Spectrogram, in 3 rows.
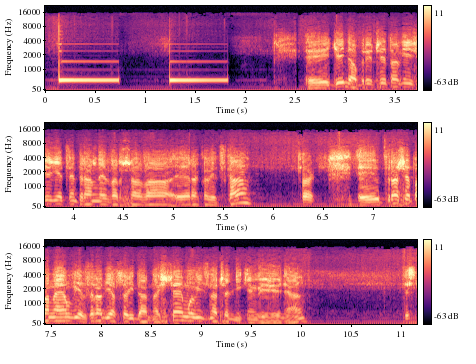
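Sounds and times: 
telephone line beeps as a call is placed: 0.1 - 1.9
speech: 2.6 - 10.2.

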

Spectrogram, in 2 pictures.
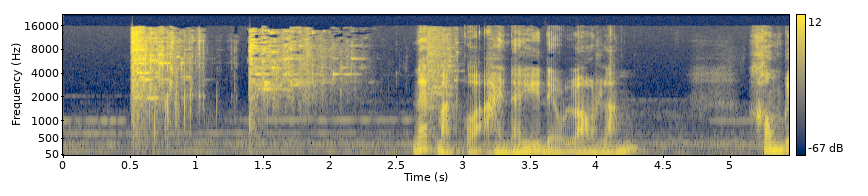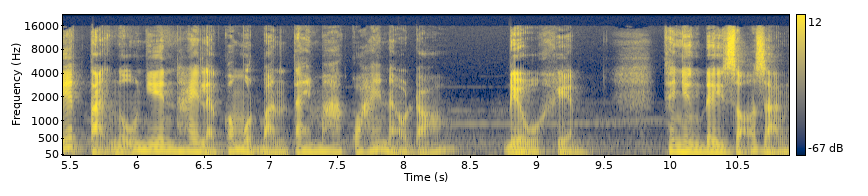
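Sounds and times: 
glass shards of a vase scattering: 0.5 - 3.0
flower vase falling to the ground and shattering: 0.5 - 3.1
speech: 2.6 - 4.4, 5.2 - 10.8.

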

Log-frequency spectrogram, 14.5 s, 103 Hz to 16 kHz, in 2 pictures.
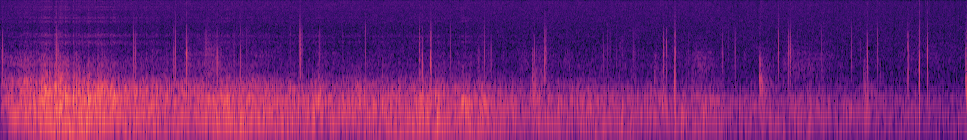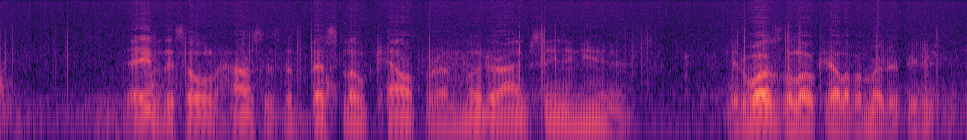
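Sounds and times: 
sharp ticks and knocks: 0.0 - 12.5
heavy thunder rumbling on a stormy night: 0.0 - 14.5
wind roaring on a stormy night: 0.0 - 14.5
speech: 8.5 - 12.1, 12.7 - 14.4.

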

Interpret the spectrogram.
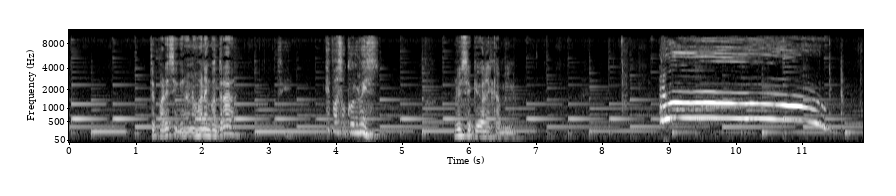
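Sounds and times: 
speech: 1.2 - 2.7, 4.0 - 4.7, 5.8 - 6.8
neighbour's dog howling like a wolf: 8.9 - 11.5.

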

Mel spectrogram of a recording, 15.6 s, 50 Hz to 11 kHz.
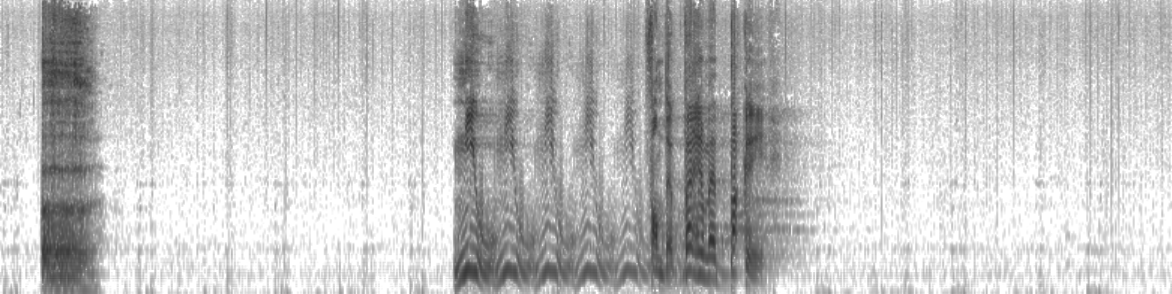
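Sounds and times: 
big loud voiced burp: 0.6 - 1.4
speech: 6.1 - 10.4
loud vocal sound with pitch swinging up and down: 6.1 - 10.6.

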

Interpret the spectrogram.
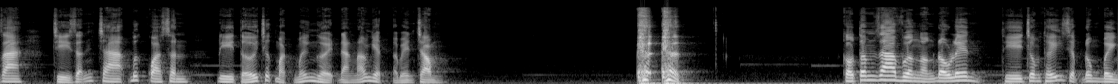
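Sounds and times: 
speech: 0.0 - 4.5, 6.7 - 7.0, 8.4 - 11.1
dry cough: 6.4 - 7.0.

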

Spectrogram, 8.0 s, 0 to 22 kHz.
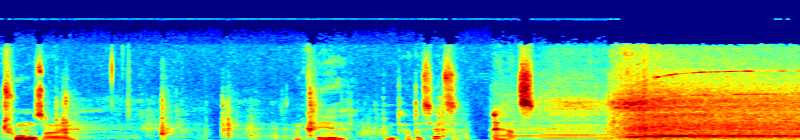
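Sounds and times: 
speech: 0.1 - 0.9, 2.9 - 6.4
robot vacuum cleaner at its docking station emptying its dust container: 4.4 - 7.9.

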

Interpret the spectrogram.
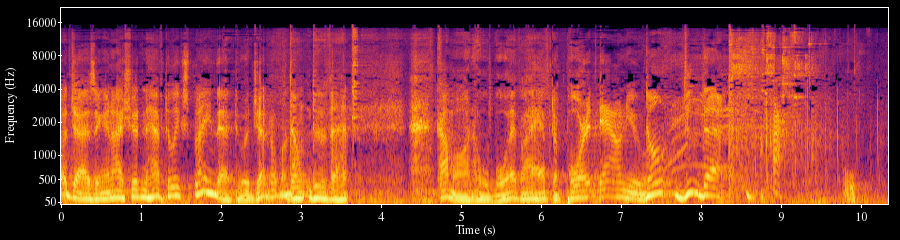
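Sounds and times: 
speech: 0.0 - 9.0, 9.8 - 10.1
drinking glass shattering: 8.0 - 10.1
glass fragments clinking: 8.2 - 10.2.

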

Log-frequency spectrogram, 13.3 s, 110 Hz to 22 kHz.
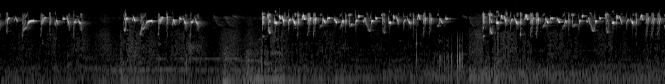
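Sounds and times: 
Oriental magpie-robin singing lively: 0.0 - 1.8, 2.5 - 4.5, 5.2 - 13.2.

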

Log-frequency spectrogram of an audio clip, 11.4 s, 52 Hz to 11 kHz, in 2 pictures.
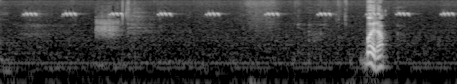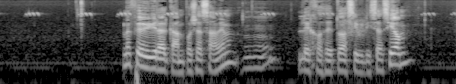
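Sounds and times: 
low constant hum: 0.0 - 11.4
cricket chirping: 0.2 - 4.2, 4.9 - 7.9, 11.0 - 11.4
speech: 4.6 - 4.9, 7.2 - 11.0.

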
